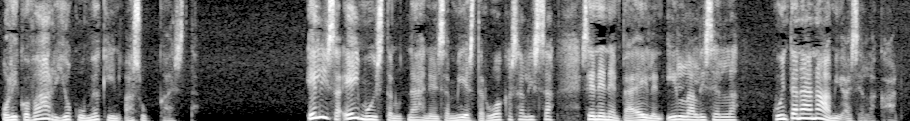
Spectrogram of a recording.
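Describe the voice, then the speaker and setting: Audiobook narration, woman, low husky voice, lively intonation. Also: no echo. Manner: expressive reading with lively intonation. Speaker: audiobook reader. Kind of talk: scripted narration.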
